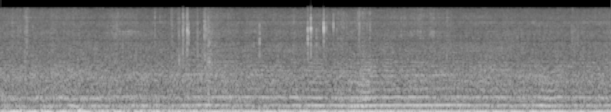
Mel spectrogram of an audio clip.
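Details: Honey bees swarming around their opened nest of sixteen brood-heavy combs beneath an abandoned sofa overgrown with vines, as honey is cut out; dense steady buzzing hum with clear sustained tones and a few light clicks of handling.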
